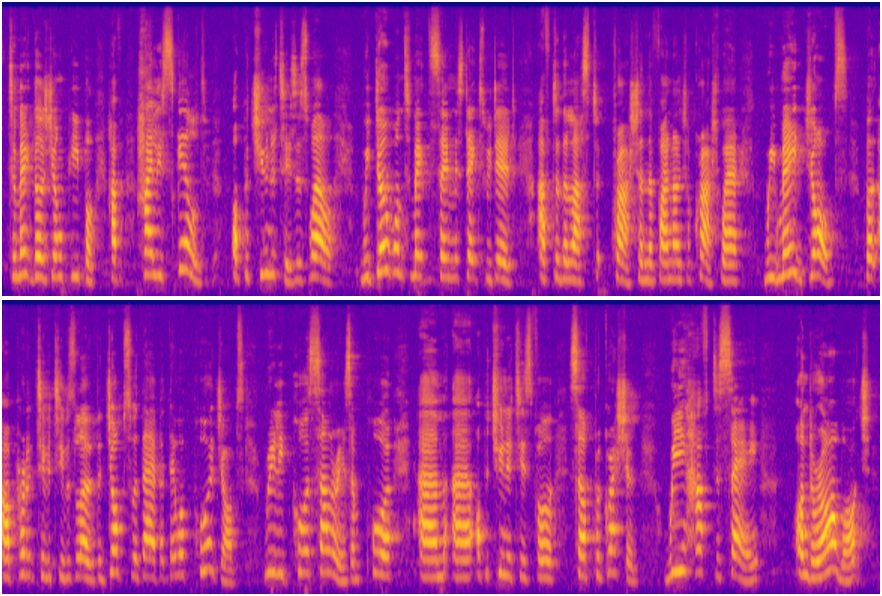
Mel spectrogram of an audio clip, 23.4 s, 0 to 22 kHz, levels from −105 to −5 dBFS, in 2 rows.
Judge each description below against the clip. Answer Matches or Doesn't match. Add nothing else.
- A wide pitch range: Doesn't match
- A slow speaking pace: Doesn't match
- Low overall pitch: Doesn't match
